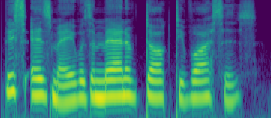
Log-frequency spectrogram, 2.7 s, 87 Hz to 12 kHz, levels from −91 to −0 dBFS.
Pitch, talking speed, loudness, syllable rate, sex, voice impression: 205 Hz, 175 wpm, -15 LUFS, 4.8 syllables/s, female, feminine, young, slightly adult-like, thin, tensed, slightly weak, slightly bright, very hard, very clear, slightly fluent, cute, slightly intellectual, refreshing, slightly sincere, calm, slightly friendly, slightly reassuring, slightly elegant, slightly strict, slightly modest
